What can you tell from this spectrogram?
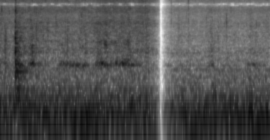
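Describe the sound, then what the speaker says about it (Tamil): Ginger garlic paste and onion sauté in a pot with a dense, steady sizzle, close and fairly loud, briefly cut by a sharp dropout midway. "இப்போ நம்ம இதை நல்லா வதக்கி எடுத்துக்கலாம்."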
